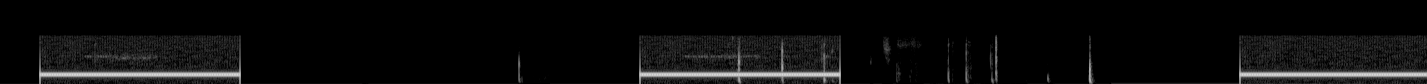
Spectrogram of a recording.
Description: Ringback tone (North America), 440 + 480 Hz.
